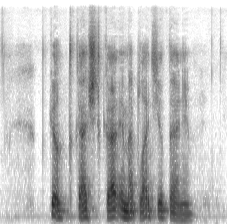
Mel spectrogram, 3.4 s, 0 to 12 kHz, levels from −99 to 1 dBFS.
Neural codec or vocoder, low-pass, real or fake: codec, 24 kHz, 0.9 kbps, WavTokenizer, small release; 10.8 kHz; fake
